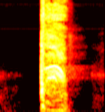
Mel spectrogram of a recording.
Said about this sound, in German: Wir brauchen, ja. wir brauchen eine Räuspertaste. Oh. Du könntest mal eben die Hand vors Mikro nehmen. Das hätte jetzt auch nicht geholfen.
